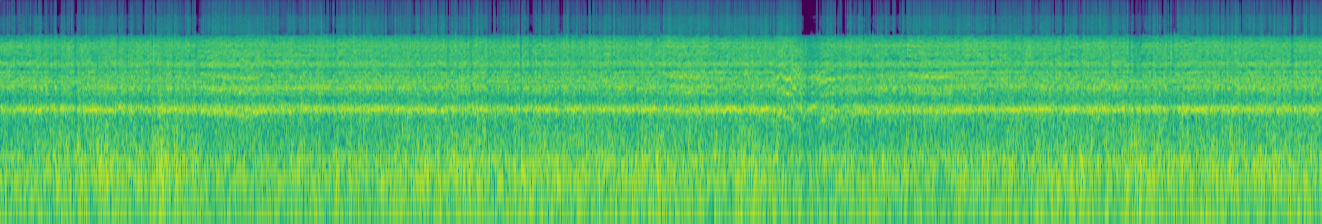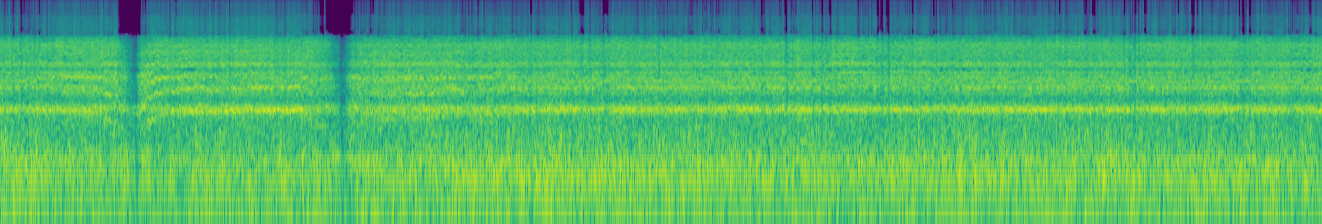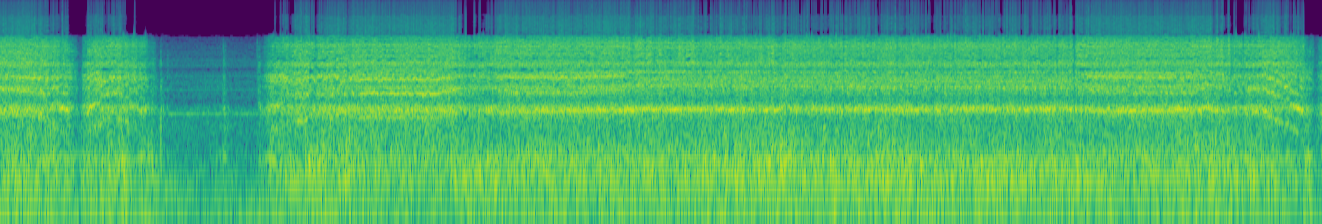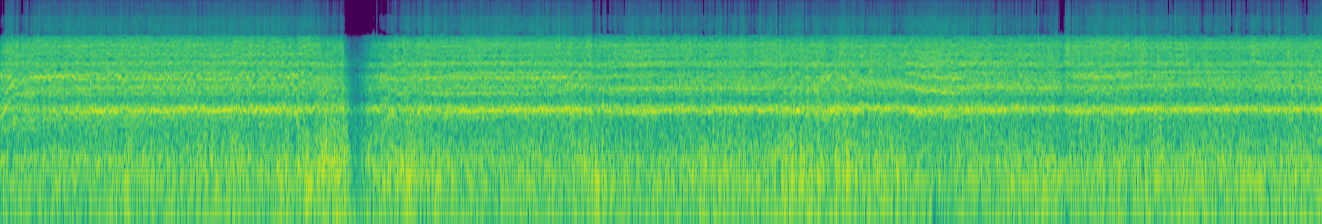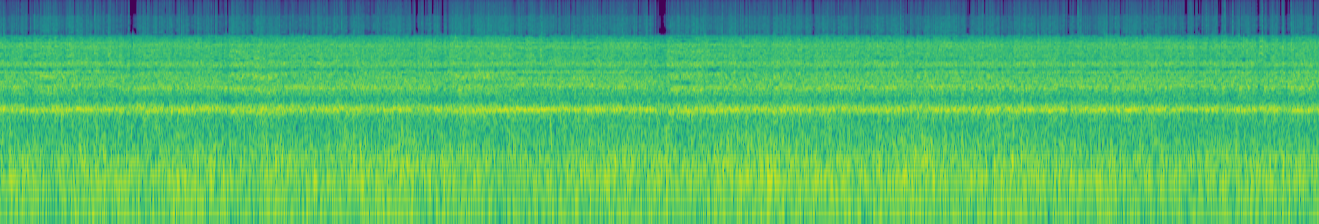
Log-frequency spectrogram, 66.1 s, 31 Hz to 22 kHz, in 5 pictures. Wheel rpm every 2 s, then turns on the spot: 230, 230, 230, 230, 180, 230, 230, 170, 160, 220, 230, 230, 230, 190, 40, 190, 220, 240, 230, 200, 160, 180, 180, 220, 230, 230, 230, 230, 230, 230, 230, 230, 230.
28-30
